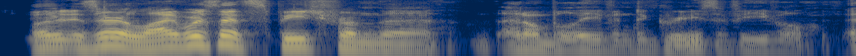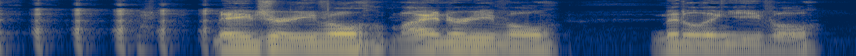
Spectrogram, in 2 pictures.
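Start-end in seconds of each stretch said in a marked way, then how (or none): 2.5-8.3 put-on bored character voice, slower. Recalling a speech from the Witcher, Witcher voice. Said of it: "just do a bored Batman and you've got a Witcher voice".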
